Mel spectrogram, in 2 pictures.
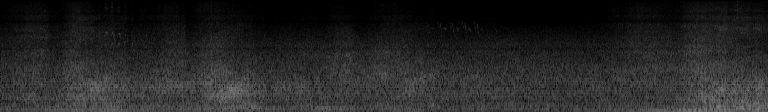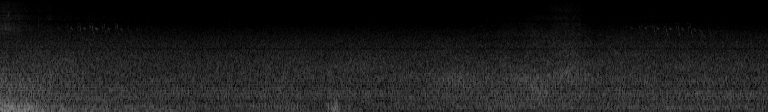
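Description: Distant Canadian Pacific diesel freight locomotives rumbling at low throttle as the train inches across a steel bridge, a steady low hum that is strongest at the start and again about halfway through. Broad outdoor noise swells and fades several times over it, and a single short knock comes about two-thirds of the way in.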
